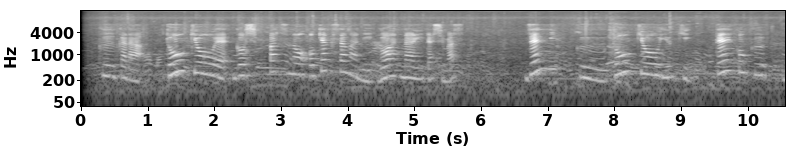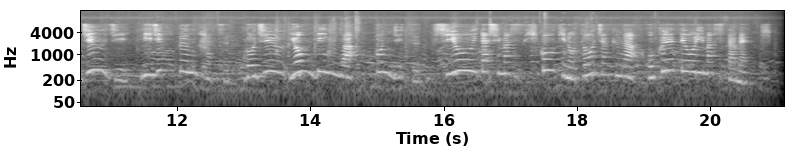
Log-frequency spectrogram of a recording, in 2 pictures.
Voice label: airport japanese

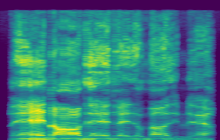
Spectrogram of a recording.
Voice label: goblin mumble breathy

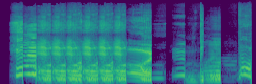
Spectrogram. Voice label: glitch talk fx

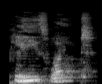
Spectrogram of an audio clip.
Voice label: shuttle female status report

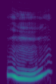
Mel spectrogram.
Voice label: cartoon male agree

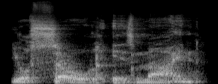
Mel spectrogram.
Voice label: demon dark voice thick speak your soul is mine

